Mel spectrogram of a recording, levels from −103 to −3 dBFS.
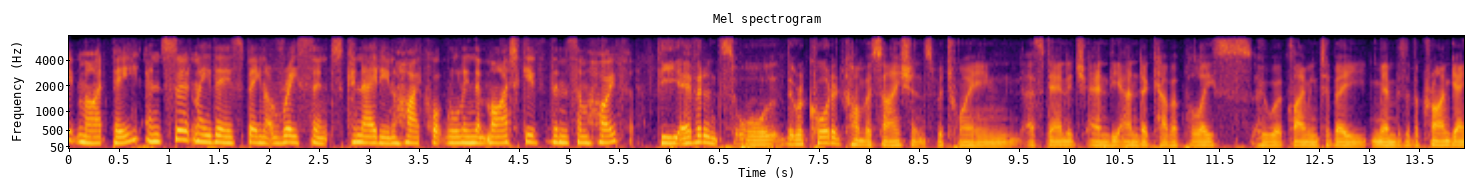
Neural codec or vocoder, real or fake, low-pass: vocoder, 22.05 kHz, 80 mel bands, WaveNeXt; fake; 7.2 kHz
